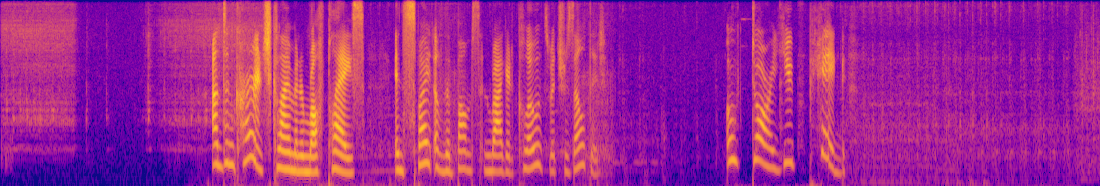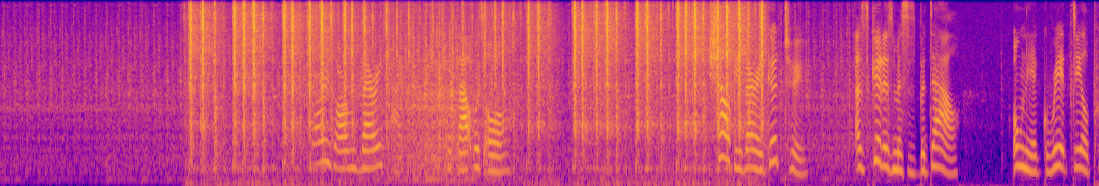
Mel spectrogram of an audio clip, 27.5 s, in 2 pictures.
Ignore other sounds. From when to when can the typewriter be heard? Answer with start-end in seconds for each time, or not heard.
16.1-23.4.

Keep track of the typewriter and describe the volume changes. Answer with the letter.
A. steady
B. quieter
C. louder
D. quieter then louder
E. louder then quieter
D.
